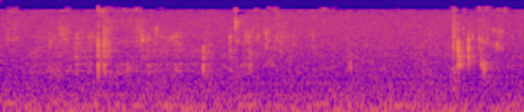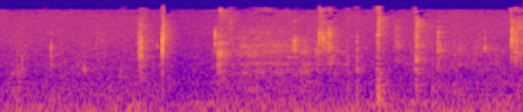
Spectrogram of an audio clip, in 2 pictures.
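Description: Close-up wet chewing of a cheese-sauce-covered burger, with irregular sharp mouth smacks and squelches throughout.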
